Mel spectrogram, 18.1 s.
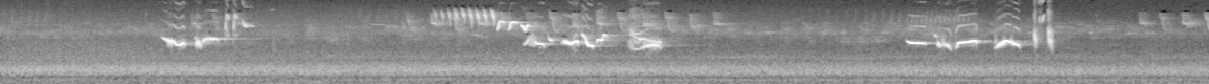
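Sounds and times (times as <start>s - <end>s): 
Eurasian blackbird song: 2.4s - 3.9s, 6.1s - 10.2s, 13.2s - 15.9s.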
